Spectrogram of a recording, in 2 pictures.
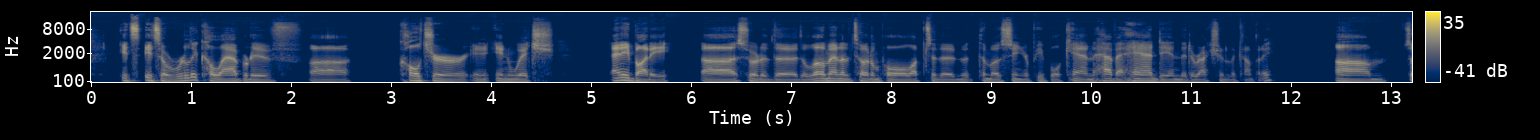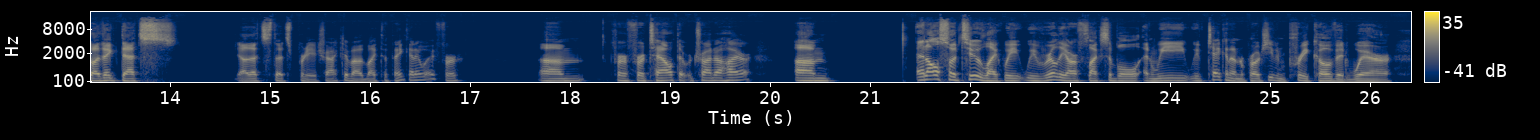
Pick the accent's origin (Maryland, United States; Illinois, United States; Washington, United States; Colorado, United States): Illinois, United States; Chicago; I grew up in Chicago, so it's the state of Illinois.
